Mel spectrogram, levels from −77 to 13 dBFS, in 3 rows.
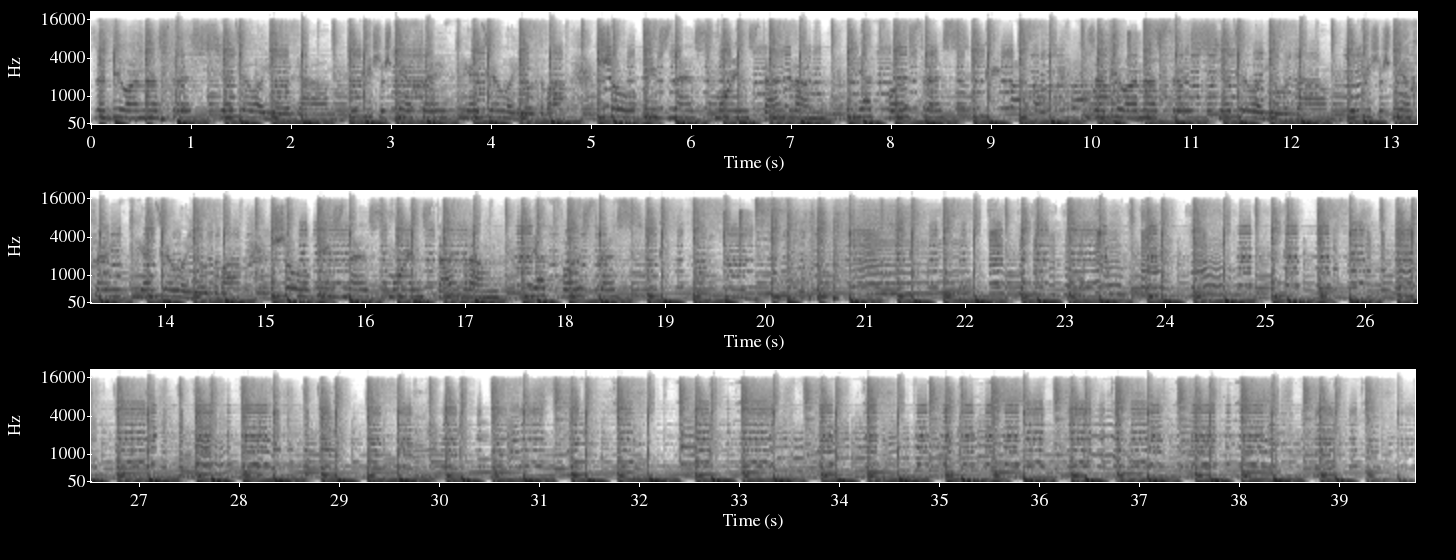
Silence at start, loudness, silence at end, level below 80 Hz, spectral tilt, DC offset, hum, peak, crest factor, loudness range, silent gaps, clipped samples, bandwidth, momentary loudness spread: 0 s; -11 LUFS; 0 s; -12 dBFS; -4.5 dB/octave; under 0.1%; none; 0 dBFS; 10 dB; 1 LU; none; 0.5%; 17.5 kHz; 3 LU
